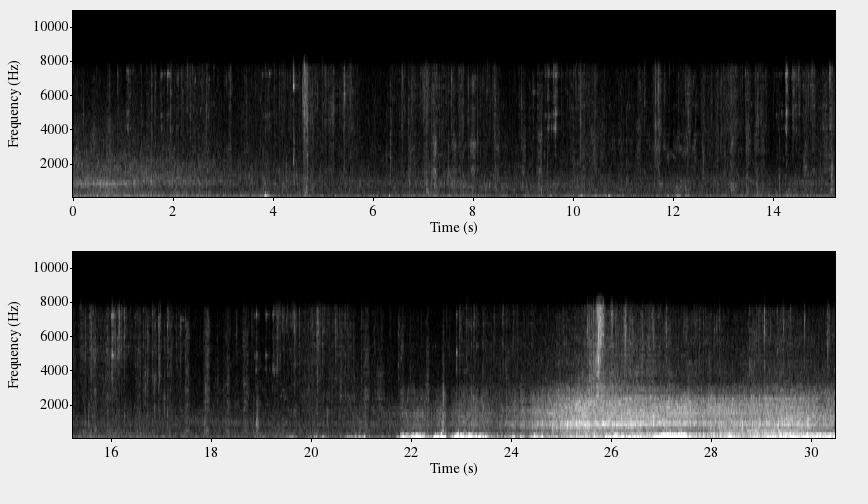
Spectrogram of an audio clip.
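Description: Dog tugging and jumping on a spring-pole rope: faint scattered taps at first, then from about twenty seconds in louder, irregular thumps and rustling.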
